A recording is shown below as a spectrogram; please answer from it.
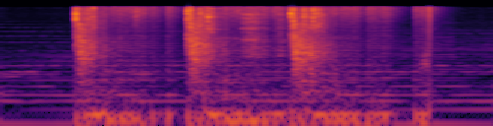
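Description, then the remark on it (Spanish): Three heavy, booming knocks on a door land at a steady pace, each deep and loud with a lingering rumble, followed by a brief softer thud. No voices are present. “Cuando lo terminamos de pronunciar en voz alta, se escucharon nuevamente tres golpes sobre la puerta pero esta vez sonaron con gran fuerza y tan repentinamente que todos soltamos el vaso del oráculo a la vez para voltear hacia la puerta.”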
